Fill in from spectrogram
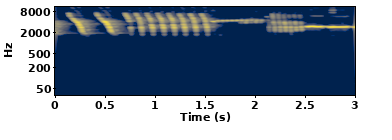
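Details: Domestic canary, a kept bird, singing a long chirping rolling song used to prompt other canaries to sing: rapid downward sweeps, then fast repeated trilled notes, a steady high whistle and a pure sustained tone.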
